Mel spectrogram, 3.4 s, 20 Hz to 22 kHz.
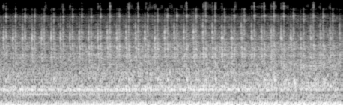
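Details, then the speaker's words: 1982 air-cooled VW Vanagon Westfalia engine at warm idle during a tune-up: fast, light tickety-tack valve-train ticking, about three per second, one side noisier; owner calls it normal, later adjusts valves, clattering much reduced. "This sounds like a Volkswagen motor. Tickety-tack, tickety-tack. So I don't know if it's supposed to sound any different than that or not. I can hear the valves here going, so that's alright. That's normal noise."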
